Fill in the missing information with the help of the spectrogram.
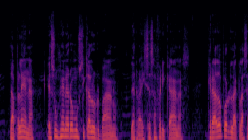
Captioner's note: narrator speaking Spanish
